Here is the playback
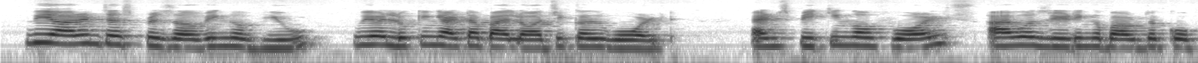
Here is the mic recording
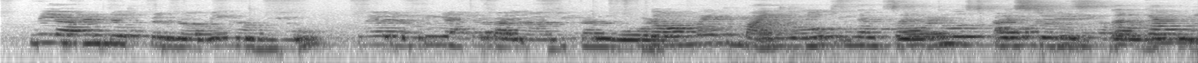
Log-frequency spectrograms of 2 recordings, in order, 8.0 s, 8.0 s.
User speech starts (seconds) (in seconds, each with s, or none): 4.3 s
